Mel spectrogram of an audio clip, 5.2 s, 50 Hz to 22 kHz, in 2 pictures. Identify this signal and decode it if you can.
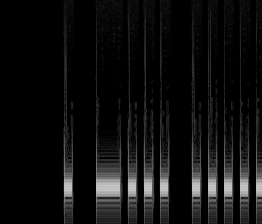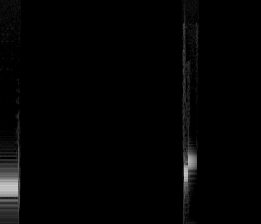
Morse code, heard as a keyed tone, about 15 wpm, 700 Hz. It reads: EB4
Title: Callsign Prefixes for Top 25 DXCC - Repeated 3x - 15wpm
